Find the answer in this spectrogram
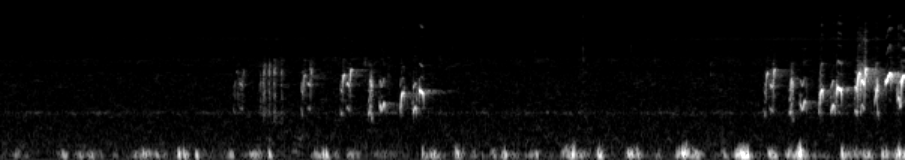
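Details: Yellow-vented bulbul song used as a decoy for wild birds: scattered bubbly chirping phrases that become denser toward the end, over constant low thumping and knocking noises.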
